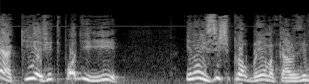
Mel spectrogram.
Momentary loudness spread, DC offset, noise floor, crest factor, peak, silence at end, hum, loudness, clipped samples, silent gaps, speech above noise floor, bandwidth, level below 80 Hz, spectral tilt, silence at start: 5 LU; under 0.1%; -41 dBFS; 10 dB; 0 dBFS; 0 s; none; -10 LUFS; under 0.1%; none; 32 dB; 11.5 kHz; -40 dBFS; -5.5 dB/octave; 0 s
